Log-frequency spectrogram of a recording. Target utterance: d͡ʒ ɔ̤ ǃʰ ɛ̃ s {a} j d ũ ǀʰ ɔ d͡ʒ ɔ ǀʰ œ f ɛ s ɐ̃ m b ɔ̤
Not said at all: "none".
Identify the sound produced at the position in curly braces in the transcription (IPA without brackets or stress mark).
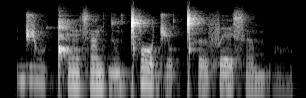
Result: ã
